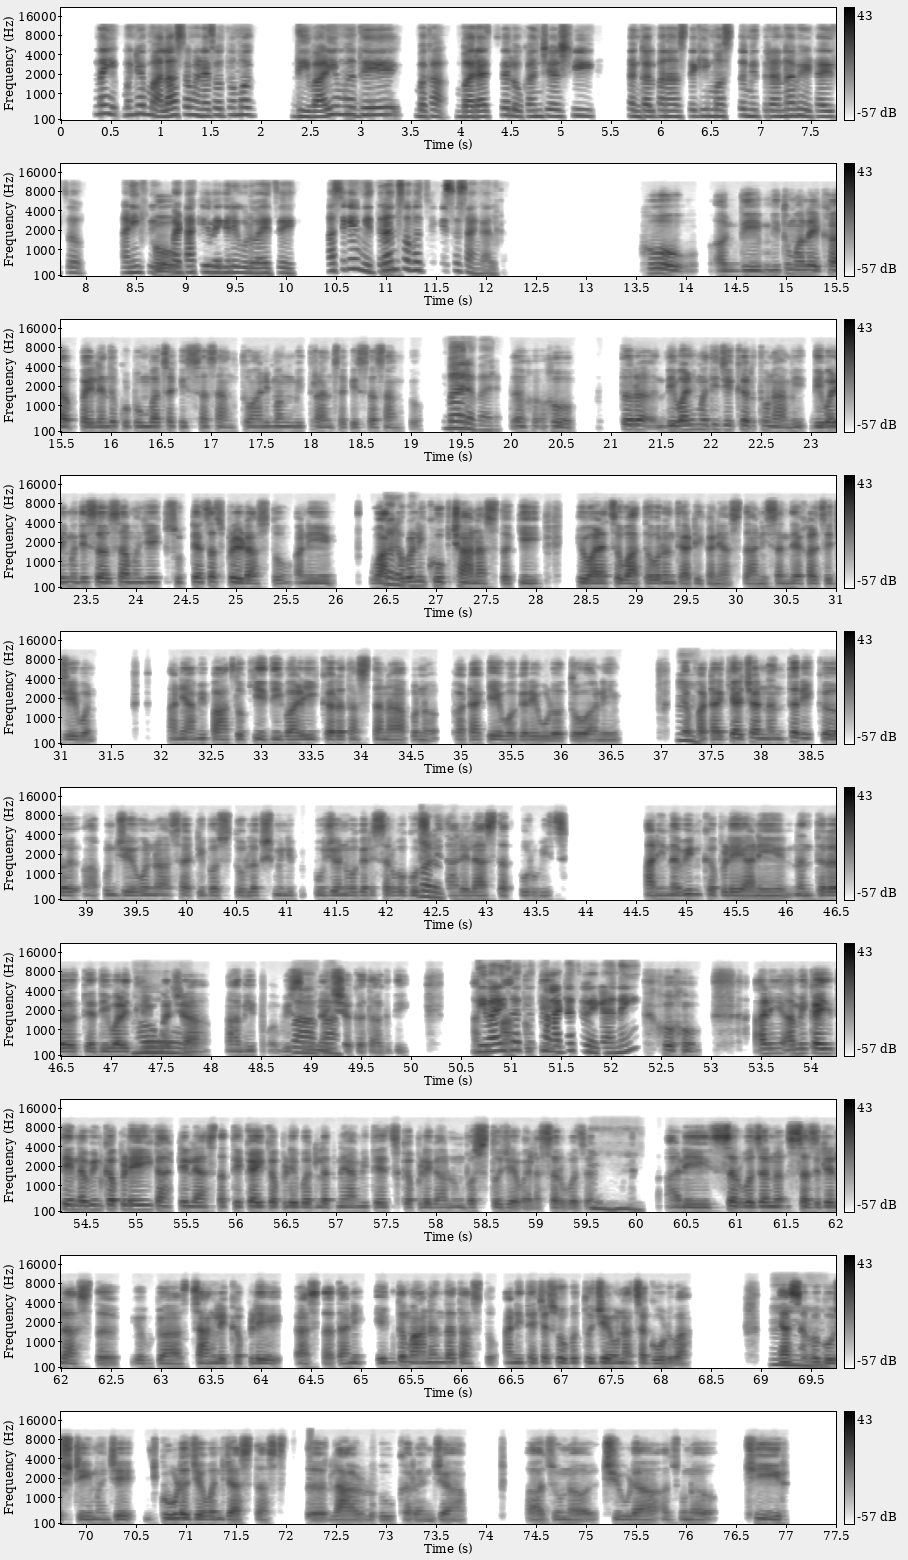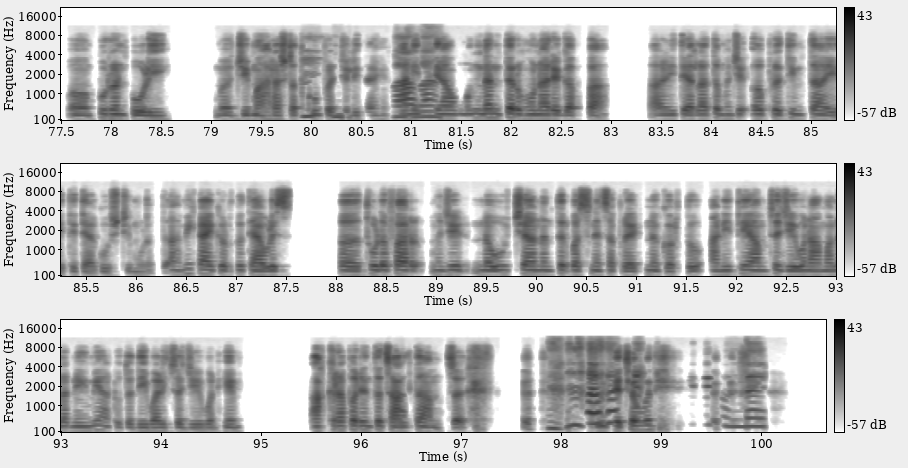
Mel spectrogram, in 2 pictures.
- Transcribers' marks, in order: in English: "स्प्रेड"; other background noise; drawn out: "हो"; laughing while speaking: "हो, हो"; tapping; laugh; laughing while speaking: "किती सुंदर!"; chuckle; laughing while speaking: "मग त्याच्यामध्ये"; chuckle
- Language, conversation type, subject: Marathi, podcast, एकत्र जेवताना तुमच्या घरातल्या गप्पा कशा रंगतात?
